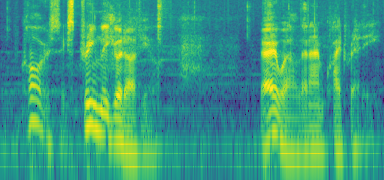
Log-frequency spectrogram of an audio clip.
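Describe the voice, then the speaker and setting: Grave, deep-voiced duelist. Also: male voice, very animated, brisk, over music. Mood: grave, resolute. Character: formal, grave duelist counting paces. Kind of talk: 1940s radio drama acting. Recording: noisy, crackly old radio recording.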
